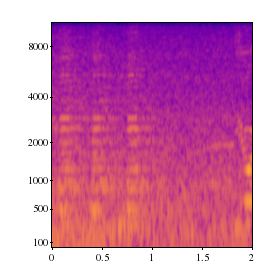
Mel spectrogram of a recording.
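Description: A car horn sounding over street traffic, one steady held tone through about the first second.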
